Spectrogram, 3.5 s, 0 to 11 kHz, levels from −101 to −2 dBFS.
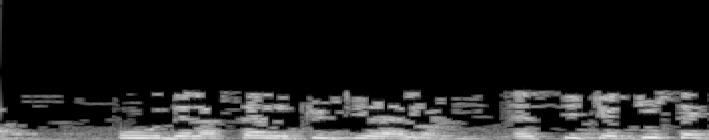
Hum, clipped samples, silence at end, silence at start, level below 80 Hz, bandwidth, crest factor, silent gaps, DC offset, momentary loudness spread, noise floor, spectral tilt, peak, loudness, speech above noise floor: none; under 0.1%; 0 s; 0 s; -50 dBFS; 4 kHz; 14 dB; none; under 0.1%; 7 LU; -41 dBFS; -11.5 dB/octave; -8 dBFS; -21 LUFS; 21 dB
